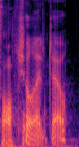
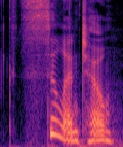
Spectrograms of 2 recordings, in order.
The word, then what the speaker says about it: Cilento: It's chilento. Okay. But it's spelled sento. I was say kento. It's just because the the c and the i together in Italian make the ch sound.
